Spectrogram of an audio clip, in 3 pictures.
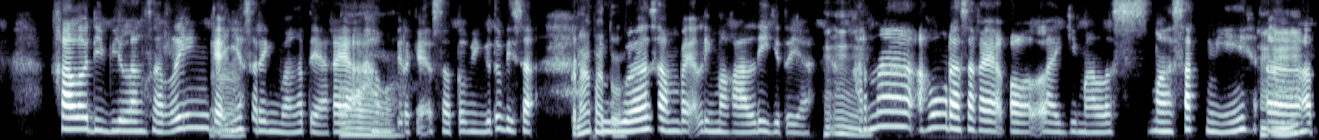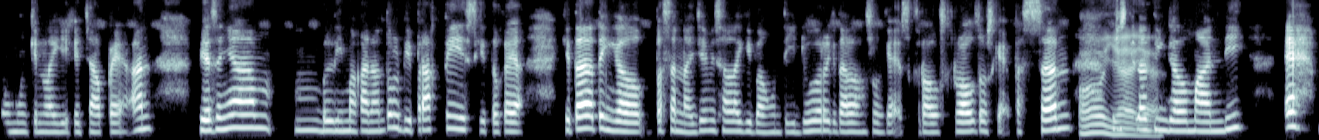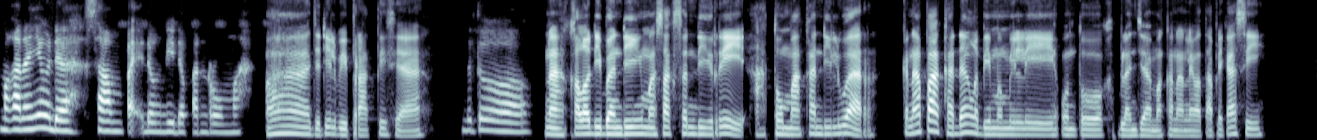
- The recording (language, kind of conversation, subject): Indonesian, podcast, Bagaimana pengalaman kamu memesan makanan lewat aplikasi, dan apa saja hal yang kamu suka serta bikin kesal?
- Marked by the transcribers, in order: other animal sound; in English: "scroll-scroll"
